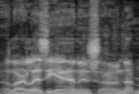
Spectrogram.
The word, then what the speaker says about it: L'Arlésienne: This is Bizet, L'Arlésienne. My French is not very good. I don't know if I'm pronouncing that even close. – Yeah, you got it right.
